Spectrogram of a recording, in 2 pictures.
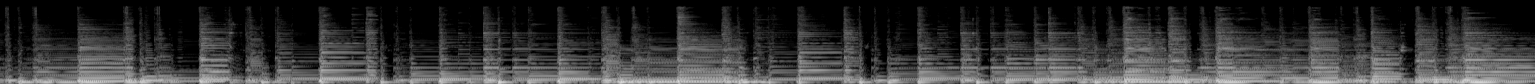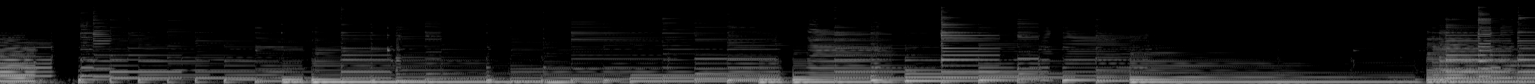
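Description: Yamaha FG800VN solid-spruce-top dreadnought acoustic guitar played solo: brisk, loud strummed chords for about fifteen seconds, then after a sudden break, softer picked single notes and arpeggios that ring on.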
